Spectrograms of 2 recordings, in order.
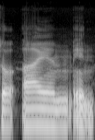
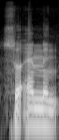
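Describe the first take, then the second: First: I am is said as two full words. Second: I am is contracted into one syllable. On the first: "normal speaker English this word pronounced" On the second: "like a native speaker, this word pronounced"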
